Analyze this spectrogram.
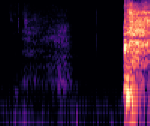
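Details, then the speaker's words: An adult coughs during speech, apologising for coughing a little: a soft breath, a brief pause, then the abrupt, loud start of a cough. "Oh, Deus. Desculpe-me por estar um pouco tossindo."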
